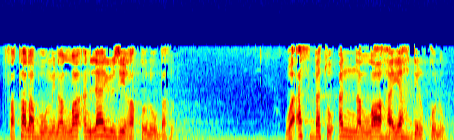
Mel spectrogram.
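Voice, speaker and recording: A man giving a religious lecture, speaking in a measured way and slowing down to recite verses and correct pronunciation. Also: a little high, slightly rough. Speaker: religious teacher. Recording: dull lo-fi recording with long hall reverb.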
